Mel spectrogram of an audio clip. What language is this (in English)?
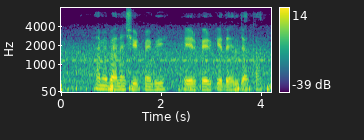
Bhojpuri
